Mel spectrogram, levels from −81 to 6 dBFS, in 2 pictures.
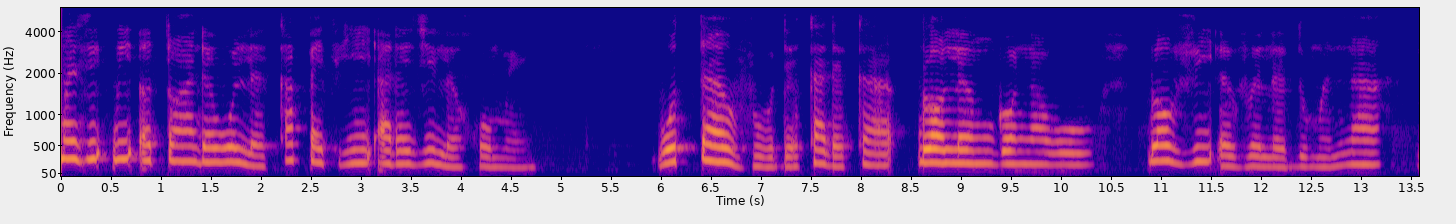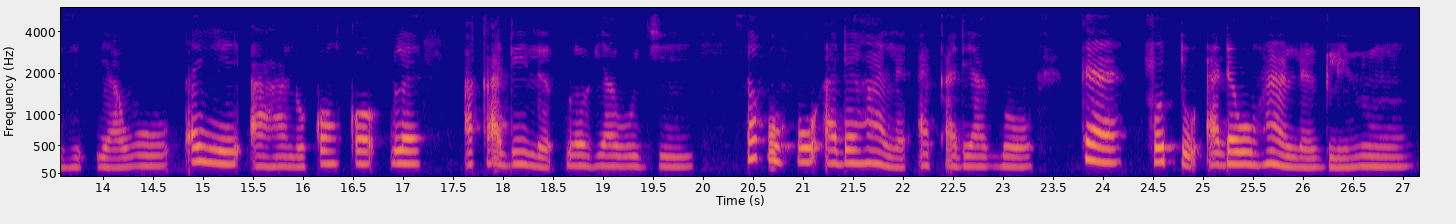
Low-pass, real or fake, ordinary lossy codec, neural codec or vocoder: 5.4 kHz; fake; AAC, 48 kbps; codec, 16 kHz, 8 kbps, FreqCodec, smaller model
